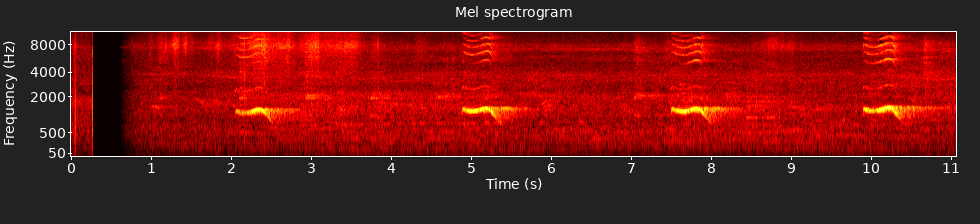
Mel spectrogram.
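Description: An Asian koel gives a loud, clear whistled note, repeated four times about every two and a half seconds over a faint background hum.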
